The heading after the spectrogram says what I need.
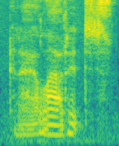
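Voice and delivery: ordinary talk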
